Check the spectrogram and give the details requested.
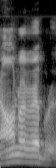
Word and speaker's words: honorable: For instance words beginning with a silent H in the words hour, an honor, an honest man, an heir, an honorable man. In all these cases, these words begin with H, which is a consonant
